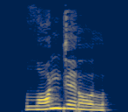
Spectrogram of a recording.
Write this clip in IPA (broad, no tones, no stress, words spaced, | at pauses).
ðˤɐŋɡɛɾɔl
